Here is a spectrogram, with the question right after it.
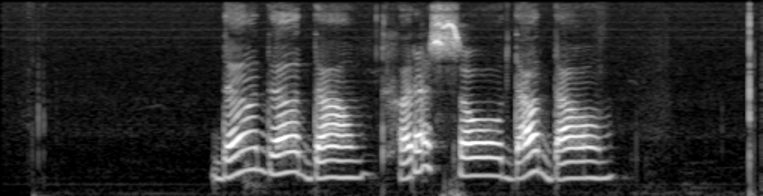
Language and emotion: Russian, positive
